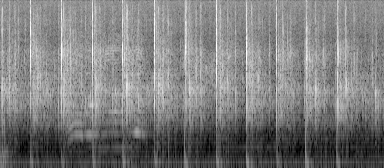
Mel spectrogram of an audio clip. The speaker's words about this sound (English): I wonder if we could give Him one more hand clap of praise this morning.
